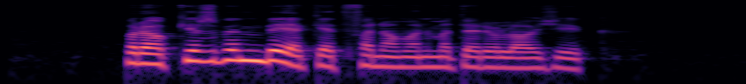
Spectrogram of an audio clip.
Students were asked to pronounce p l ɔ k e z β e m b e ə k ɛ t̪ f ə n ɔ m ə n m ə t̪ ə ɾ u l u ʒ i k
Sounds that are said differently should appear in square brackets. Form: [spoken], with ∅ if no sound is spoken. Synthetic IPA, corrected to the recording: p [ɾ] ɔ k e z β e m b e ə k ɛ t̪ f ə n ɔ m ə n m ə t̪ ə ɾ u l [ɔ] ʒ i k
